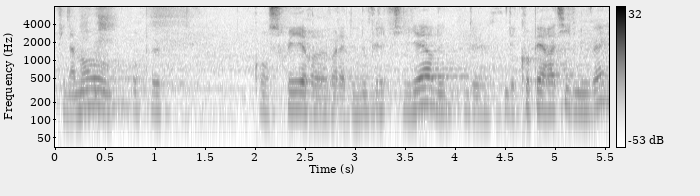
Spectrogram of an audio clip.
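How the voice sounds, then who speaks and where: Amid noticeable background noise and audible room echo, a man with a fairly high pitch speaks at a fairly quick pace with fairly even intonation. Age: 30s. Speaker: farmer and youtuber. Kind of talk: conversation with a politician. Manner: hesitant.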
